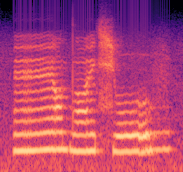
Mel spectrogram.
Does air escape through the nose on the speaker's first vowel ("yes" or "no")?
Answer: yes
